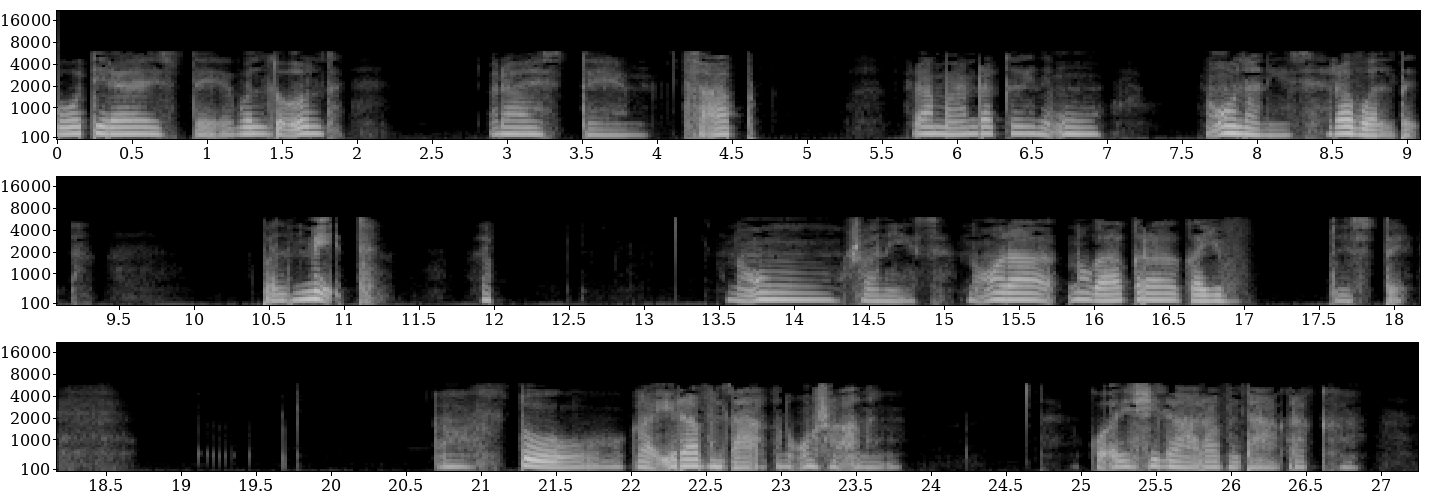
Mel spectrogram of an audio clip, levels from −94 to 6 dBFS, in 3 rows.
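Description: From start to finish the speech sounds watery and swirly, with thin, metallic edges on sibilants and nothing above about 5.8 kHz. That fixed treble ceiling and the plainly audible damage are likely MP3 compression, at a very low bitrate around 24 kbps.

At 17.91 to 17.93 s, a short hiss of about 21 ms runs ahead of a sharp attack, which sounds softened. This is pre-echo: the codec spreads quantisation noise across its whole block, so noise meant for the loud onset leaks into the quiet moment before it.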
